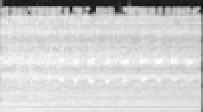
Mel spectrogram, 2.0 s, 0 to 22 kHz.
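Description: Honda CRF125F's single-cylinder four-stroke engine idling steadily, moments after starting on freshly changed oil and running smoothly.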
